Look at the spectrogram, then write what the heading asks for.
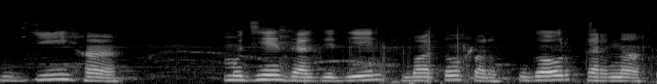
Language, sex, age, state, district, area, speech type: Urdu, female, 60+, Bihar, Gaya, urban, spontaneous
